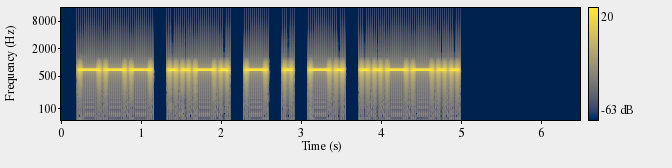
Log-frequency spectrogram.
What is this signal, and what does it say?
Morse code, heard as a keyed tone, about 16 wpm, 700 Hz. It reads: OFTEN?
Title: Sentences from Top 400 Words and Abbreviations 15wpm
